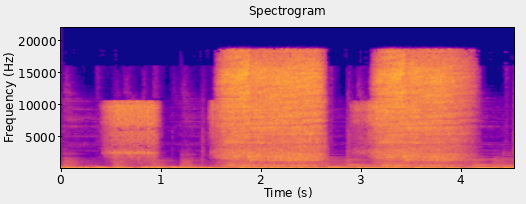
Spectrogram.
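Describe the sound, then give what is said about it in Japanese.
Helium gas hisses from a canister in three loud bursts, a short one followed by two longer sprays, over a steady low tonal background, as someone takes helium to speak in a funny voice. “あ、ヘリウムヘリウム。”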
